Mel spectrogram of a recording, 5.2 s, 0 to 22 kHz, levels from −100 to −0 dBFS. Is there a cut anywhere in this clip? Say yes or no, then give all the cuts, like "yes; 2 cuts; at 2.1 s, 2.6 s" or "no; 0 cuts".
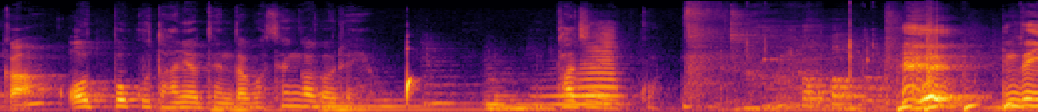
no; 0 cuts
